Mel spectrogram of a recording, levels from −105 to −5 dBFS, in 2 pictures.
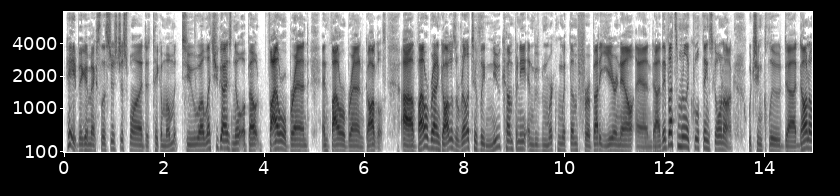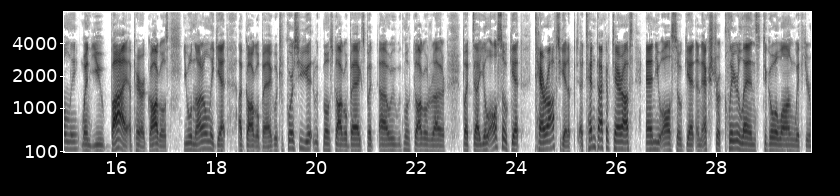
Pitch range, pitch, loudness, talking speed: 120-150 Hz, 125 Hz, -25 LUFS, 230 wpm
